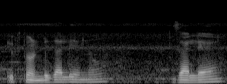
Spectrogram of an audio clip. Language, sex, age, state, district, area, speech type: Goan Konkani, male, 18-30, Goa, Salcete, rural, spontaneous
